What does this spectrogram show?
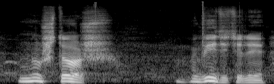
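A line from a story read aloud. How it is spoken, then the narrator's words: Very hesitant. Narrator (Russian): начал он, наконец, очень неуверенно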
